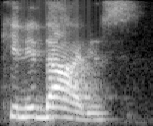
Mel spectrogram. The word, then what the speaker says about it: Cnidários: Cnidários. Pronúncia. Quinidários. Cnidários.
